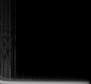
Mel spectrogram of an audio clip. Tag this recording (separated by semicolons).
electronic; sample; loopmusic; oneshot; dance; deep; dark; sound; loops; drums; hard; trance; ambiance; Techno; Kick; horror; pack; EDM; house; effect; free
